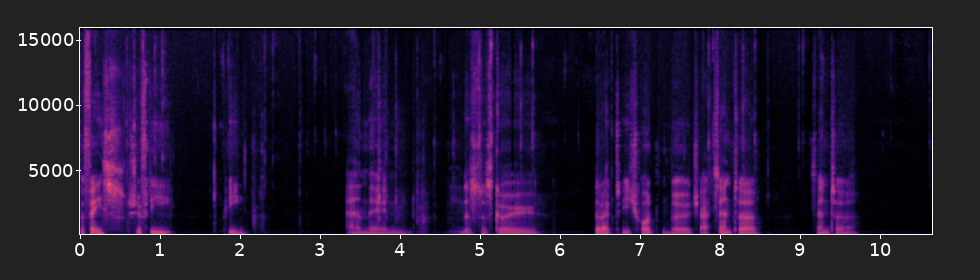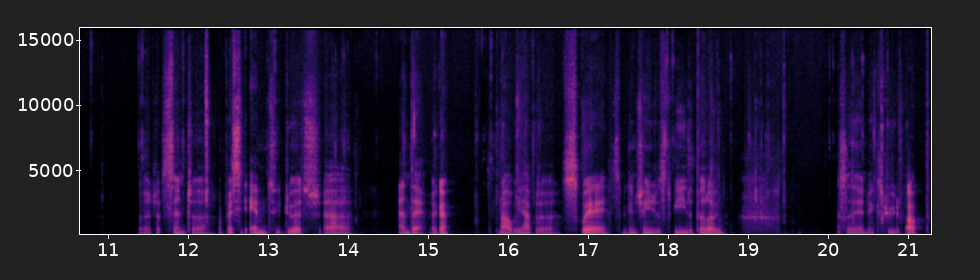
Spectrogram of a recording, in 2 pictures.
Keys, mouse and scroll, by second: 0.7 shift+d, 1.7 p, 2.1 Tab, 2.3 right click, 2.7 Tab, 2.9 middle drag, 3.7 a, 3.9 z, 4.2 1, 4.5 shift+middle click, 4.7 scroll up 2, 4.9 click, 5.5 click, 6.1 shift+middle click, 6.5 m, 8.3 click, 8.6 m, 9.3 middle click, 9.8-10.6 scroll down 2, 10.6 click, 10.9 m, 11.7 click, 12.2 m, 13.1 m, 13.9 alt+a, 14.1 z, 14.1 scroll down 2, 14.3-15.2 middle drag, 15.6 2, 15.7 right click, 15.9 z, 16.1 g, 18.2-18.7 scroll up 3, 18.5 z, 18.7 scroll down 2, 18.7-19.1 middle drag, 19.1 a, 19.2-19.5 scroll up 1, 19.5 s, 20.4 shift+middle click, 20.7 e.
